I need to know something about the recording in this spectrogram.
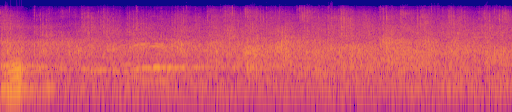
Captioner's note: clapping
